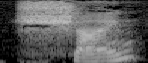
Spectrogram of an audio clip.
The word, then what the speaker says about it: shine: For example, shine, shine. In this case, it is spelled with an SH, shine, but we could find this sound in words with a different spelling.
